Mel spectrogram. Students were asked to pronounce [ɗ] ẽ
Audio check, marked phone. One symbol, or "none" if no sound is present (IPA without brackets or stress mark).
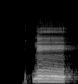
ɗ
